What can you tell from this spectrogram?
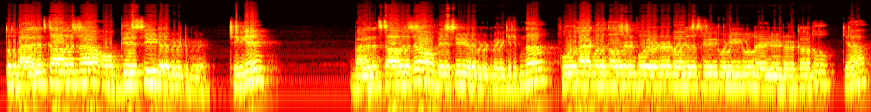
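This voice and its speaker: A high-voiced man lectures an accounts class, firing questions at his students and repeating the key points. He is recorded from far off in an echoey classroom. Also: steady tone, fast talker. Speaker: accounts teacher.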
